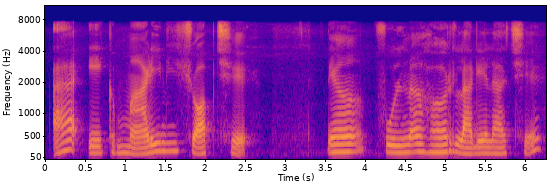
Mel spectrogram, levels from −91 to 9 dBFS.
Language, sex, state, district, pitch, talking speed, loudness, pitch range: Gujarati, female, Gujarat, Valsad, 155 Hz, 95 wpm, -19 LUFS, 135-170 Hz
